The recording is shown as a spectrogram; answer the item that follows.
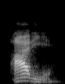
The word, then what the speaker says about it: arg: Arik. Arik. Arie. Es como si fuera Arie.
